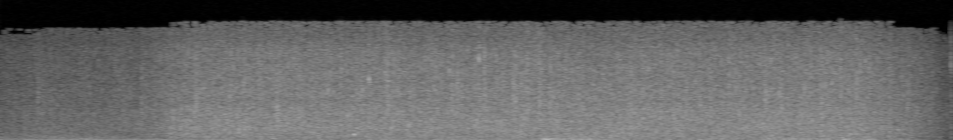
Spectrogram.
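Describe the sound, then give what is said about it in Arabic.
Heavy rain pours down over loud, rushing floodwater that has swept over and closed a road in the desert at sunset, a dense, steady roar that fills the whole stretch without pause. No voices are heard. “في الأعلى مقهى، ابقوا الليل هناك حتى يتوقف المطر.”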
